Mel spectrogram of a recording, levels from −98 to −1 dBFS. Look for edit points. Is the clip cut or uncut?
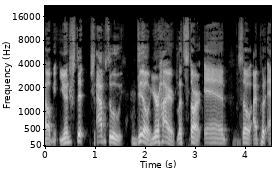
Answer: cut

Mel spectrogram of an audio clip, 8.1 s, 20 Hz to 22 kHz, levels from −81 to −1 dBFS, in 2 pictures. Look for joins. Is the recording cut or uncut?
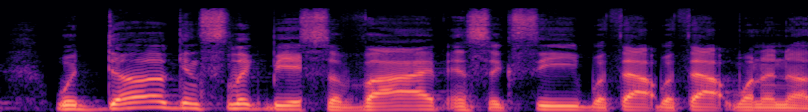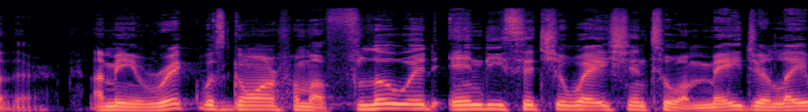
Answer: cut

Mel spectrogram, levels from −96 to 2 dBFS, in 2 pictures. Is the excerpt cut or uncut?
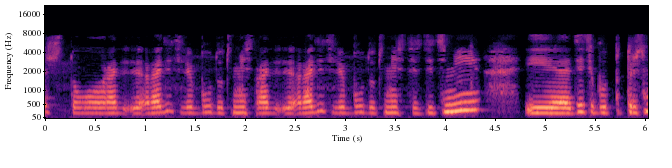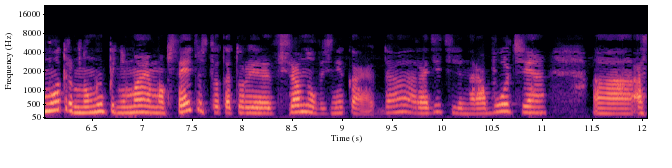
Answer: cut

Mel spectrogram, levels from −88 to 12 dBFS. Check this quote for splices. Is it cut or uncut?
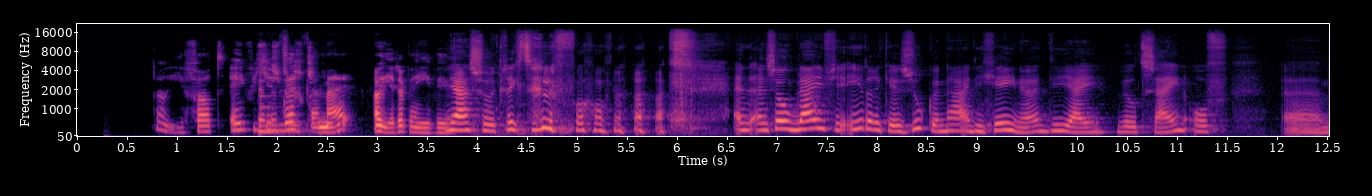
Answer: uncut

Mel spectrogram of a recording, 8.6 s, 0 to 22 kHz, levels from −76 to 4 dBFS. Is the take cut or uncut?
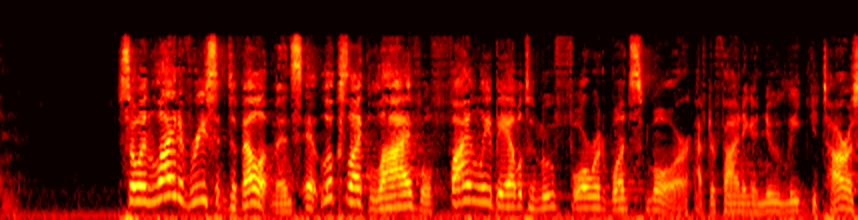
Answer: uncut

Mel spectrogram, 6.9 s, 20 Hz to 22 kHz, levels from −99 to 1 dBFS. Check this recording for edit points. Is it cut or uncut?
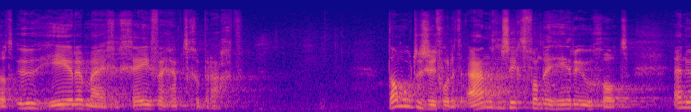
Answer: cut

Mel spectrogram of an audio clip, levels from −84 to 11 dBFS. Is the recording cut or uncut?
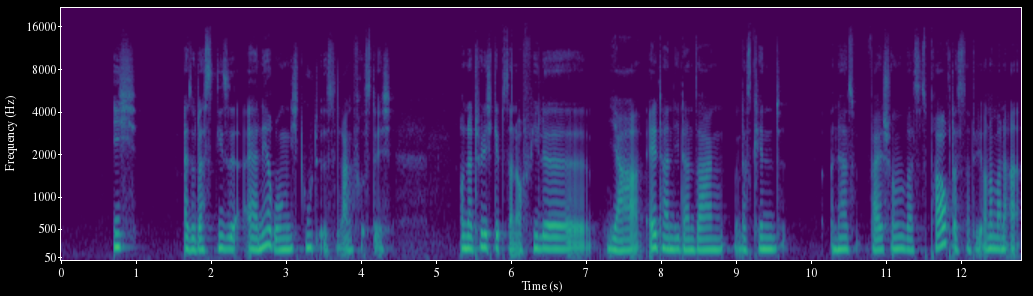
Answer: cut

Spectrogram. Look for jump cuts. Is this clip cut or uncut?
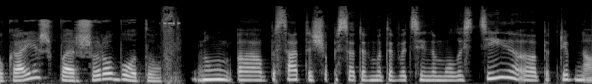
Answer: uncut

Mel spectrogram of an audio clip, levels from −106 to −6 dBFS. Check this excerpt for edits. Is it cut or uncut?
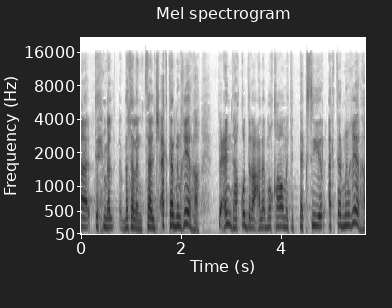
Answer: uncut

